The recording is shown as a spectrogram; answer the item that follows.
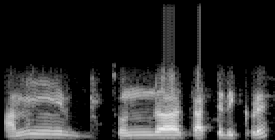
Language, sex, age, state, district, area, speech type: Bengali, male, 18-30, West Bengal, Purba Bardhaman, urban, conversation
